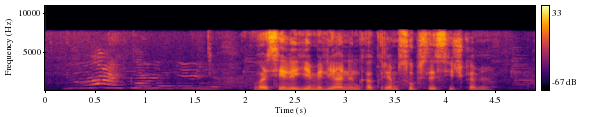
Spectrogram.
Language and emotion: Russian, neutral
